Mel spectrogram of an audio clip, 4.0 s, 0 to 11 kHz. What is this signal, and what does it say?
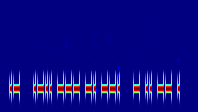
Morse code, heard as a keyed tone, about 30 wpm, 700 Hz. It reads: A LONG TIME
